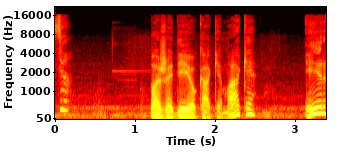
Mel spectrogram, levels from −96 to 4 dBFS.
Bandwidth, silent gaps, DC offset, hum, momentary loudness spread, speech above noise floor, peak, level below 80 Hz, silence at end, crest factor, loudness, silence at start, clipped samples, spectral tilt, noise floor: 16 kHz; none; under 0.1%; none; 23 LU; 22 dB; -2 dBFS; -42 dBFS; 0 s; 18 dB; -19 LUFS; 0 s; under 0.1%; -6.5 dB/octave; -38 dBFS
